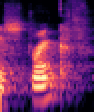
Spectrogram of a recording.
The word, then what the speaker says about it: strength: I realized early it wasn't my strength. I'm trying to pronounce my G in strength, because I just say strength, and then my girlfriend said, no, you had to pronounce the G.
